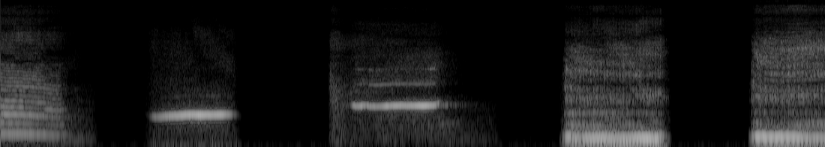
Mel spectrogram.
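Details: Walrus roaring: several separate calls with short silent gaps, first a tonal, harmonic moan and a steady mid-pitched whistle-like note, then two loud, deep, buzzy bellows, each lasting about one and a half seconds.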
